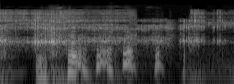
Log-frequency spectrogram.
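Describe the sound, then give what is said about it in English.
A voice mimics the loud snoring of a man in the corner during a three-hour movie, a rough, rasping series of rapid pulsing snorts lasting under two seconds, fairly loud and harsh with a breathy hiss toward the end. “And dude, this guy was snoring so loud, I almost wanted to throw my water bottle at him.”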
